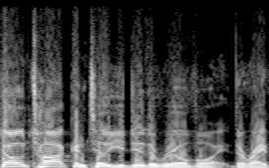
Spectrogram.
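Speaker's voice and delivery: loud, furious yell cutting the assistant off; angry shout. Real, not acted. Furious user shouting at the assistant to stop talking.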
